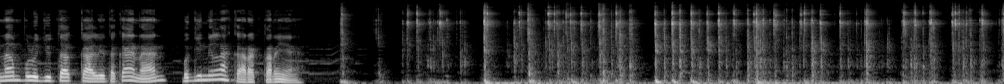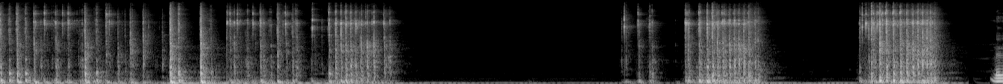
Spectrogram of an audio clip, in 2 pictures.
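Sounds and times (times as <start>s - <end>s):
mechanical keyboard typing: 3.4s - 14.1s, 16.2s - 17.8s, 18.6s - 19.7s.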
